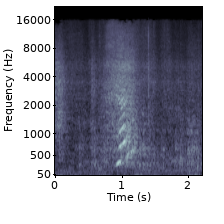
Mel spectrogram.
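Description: A large cardboard box scraping and rubbing against a tabletop as it is slid and turned by hand, with a short rising squeak about a second in.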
